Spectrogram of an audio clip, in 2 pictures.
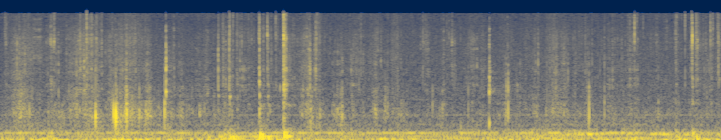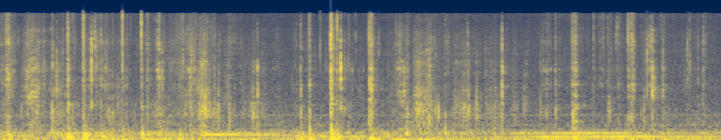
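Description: A solid, reduced piece of dry dark brown soap held in the hand is sliced with a metal utility blade. It gives a run of short, dry, crackly cuts and crisp scrapes with bright edges, each dying away almost instantly, over a steady low hum.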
